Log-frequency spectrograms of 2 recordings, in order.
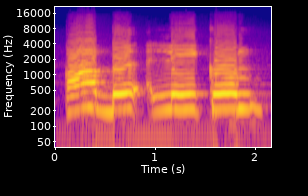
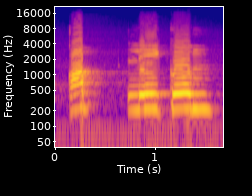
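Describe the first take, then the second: First: The b sound has a short echoing bounce. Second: The b sound is cut flat, no bounce. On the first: The speaker calls it right. "Cara bacaan lantun" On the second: The speaker calls it wrong. "kalau tidak lantun"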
